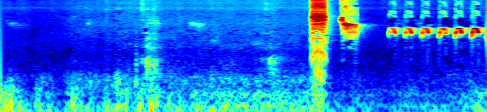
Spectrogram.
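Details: Ashy drongo singing energetically, used as a lure recording with sharp striking notes; after a quiet stretch of faint low rumble, two loud harsh rasping bursts are followed by a fast series of high, evenly spaced chips.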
